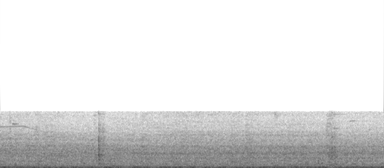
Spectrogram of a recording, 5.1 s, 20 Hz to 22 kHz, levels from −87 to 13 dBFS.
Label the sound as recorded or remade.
recorded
